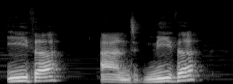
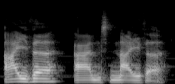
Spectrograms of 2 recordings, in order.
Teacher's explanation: do you pronounce these words with a long e like either and neither or do you pronounce them with an I like either and neither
